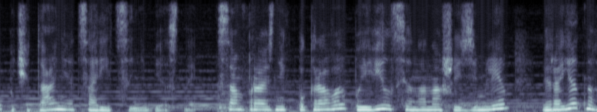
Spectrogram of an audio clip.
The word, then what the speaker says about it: Покрова: Обратим внимание на то, что в сочетании праздник Покрова мы ставим ударение на окончание Покрова.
